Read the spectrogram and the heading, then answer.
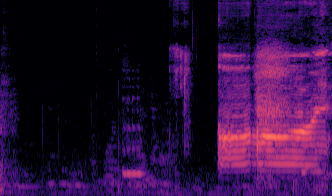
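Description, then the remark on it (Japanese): A phone call to Tokoro-san ringing out: a few faint beeps, then a loud, steady electronic ringing tone that starts abruptly and continues to the end, with no voices. “ちょっと、えー、電話してますよ 絶対ね、あのもう昨日電話してあるから、はい、間違いないんですが。”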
